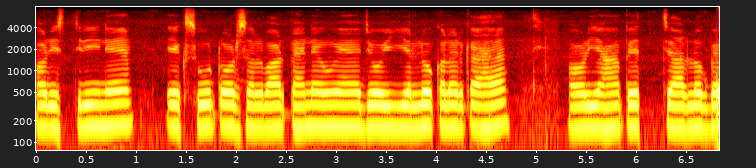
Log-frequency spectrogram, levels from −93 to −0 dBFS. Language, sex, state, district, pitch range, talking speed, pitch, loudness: Hindi, male, Bihar, West Champaran, 160-170 Hz, 185 wpm, 165 Hz, -15 LUFS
